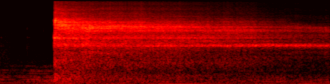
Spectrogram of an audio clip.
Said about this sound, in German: Dass eine Art Dampf entsteht. Das Ganze aus einem Riss, den ihr vorher nicht gesehen habt, in die Seiten fährt.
